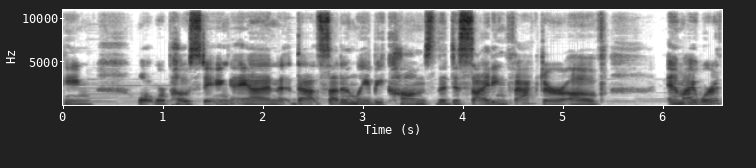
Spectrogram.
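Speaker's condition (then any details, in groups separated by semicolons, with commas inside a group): No condition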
